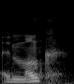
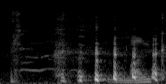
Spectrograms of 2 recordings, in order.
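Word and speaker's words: Munck: How do you pronounce his last name? Monk. Monk?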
